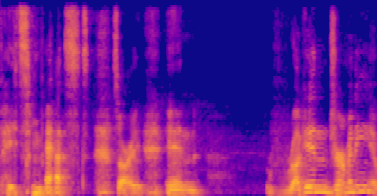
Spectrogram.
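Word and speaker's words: Rügen: Sorry, in Ruggen, Germany. Bob, how am I supposed to pronounce Ruggen? I think it's Rugen. Okay, that sounds more German than Ruggen.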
